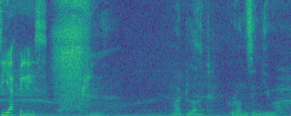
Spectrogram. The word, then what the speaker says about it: Gephiles: Right, it's pronounced Yephiles.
